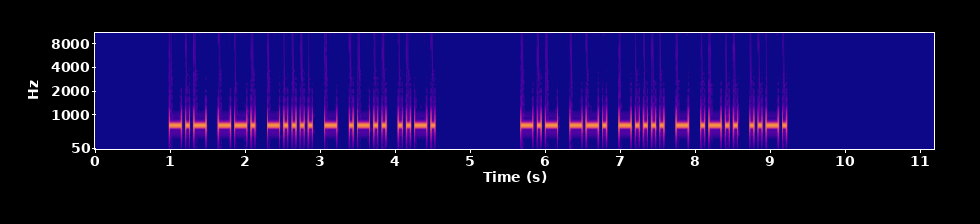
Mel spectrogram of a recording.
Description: Morse code, heard as a keyed tone, about 22 wpm, 700 Hz. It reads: KG6TLF KG6TLF
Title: USA Call Signs - 6 Characters - Repeated 3x - 22wpm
